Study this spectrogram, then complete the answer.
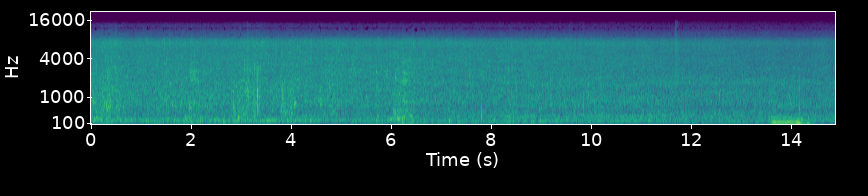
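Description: River water flows between cliffs in a steady broadband rush, continuous and fairly close, with faint clicks and brief speech sounds now and then above the flow.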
